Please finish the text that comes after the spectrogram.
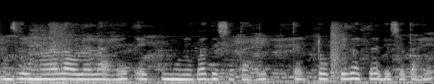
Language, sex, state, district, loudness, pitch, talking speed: Marathi, female, Maharashtra, Solapur, -13 LUFS, 235 Hz, 165 wpm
